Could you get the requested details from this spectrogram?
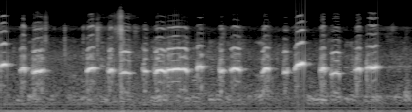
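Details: Pet cockatiel singing to another cockatiel: a quick run of clear whistled notes near the same pitch, some sliding up or down, with short gaps between them.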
